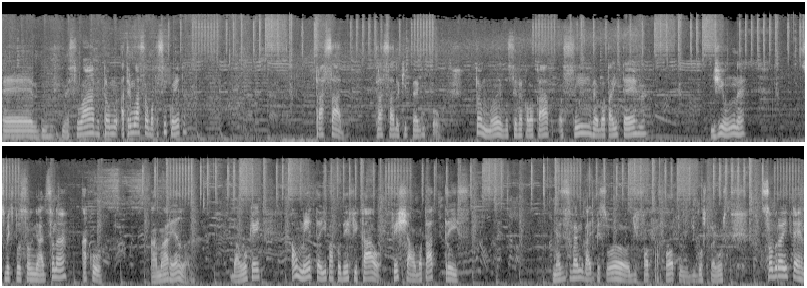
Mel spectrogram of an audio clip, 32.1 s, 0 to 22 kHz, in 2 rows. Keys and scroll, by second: 20.0 ctrl+v.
